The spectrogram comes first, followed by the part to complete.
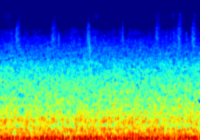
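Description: A steady low hum of background machinery, with no wrench clicks or knocks.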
